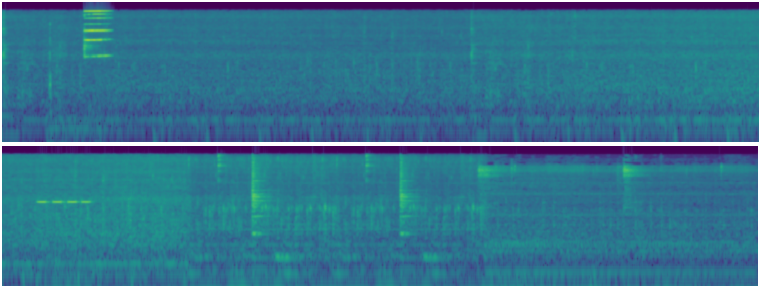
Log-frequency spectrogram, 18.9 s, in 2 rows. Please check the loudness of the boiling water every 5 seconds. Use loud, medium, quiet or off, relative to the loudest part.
medium, medium, loud, medium.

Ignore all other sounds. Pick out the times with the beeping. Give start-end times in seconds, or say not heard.
0.6-1.4, 9.9-10.7.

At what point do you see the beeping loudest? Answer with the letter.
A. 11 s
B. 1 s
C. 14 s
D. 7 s
B.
